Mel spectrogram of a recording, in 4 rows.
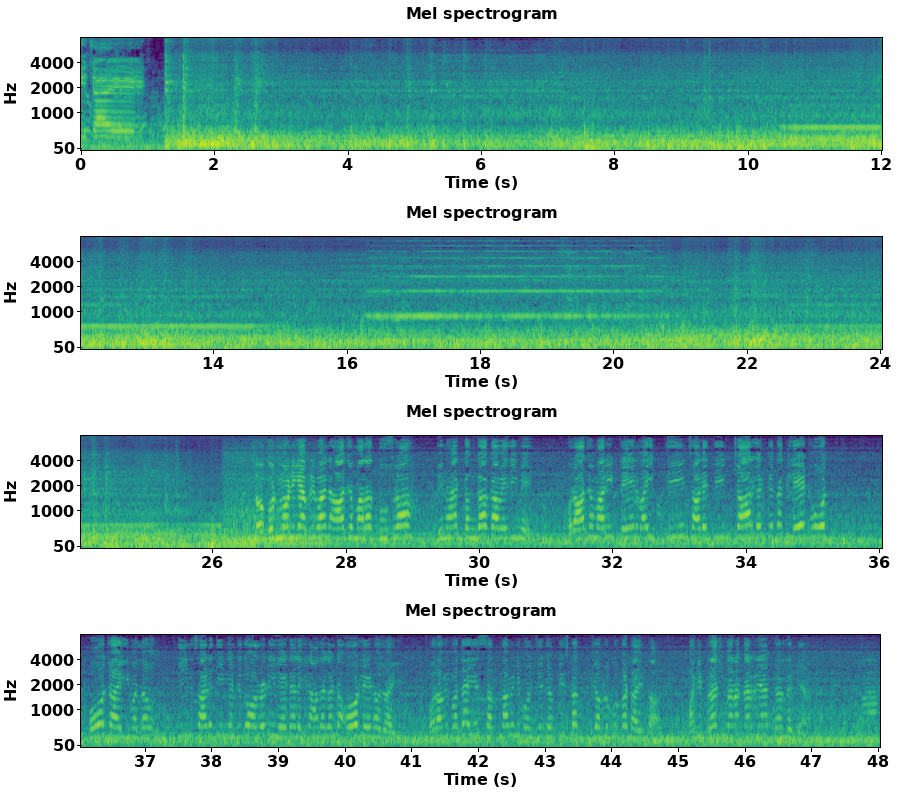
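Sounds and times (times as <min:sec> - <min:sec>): train rumble and wheel clatter: 0:00.0 - 0:48.0
train horn blasts: 0:10.4 - 0:15.0, 0:16.2 - 0:21.2, 0:22.8 - 0:26.3.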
